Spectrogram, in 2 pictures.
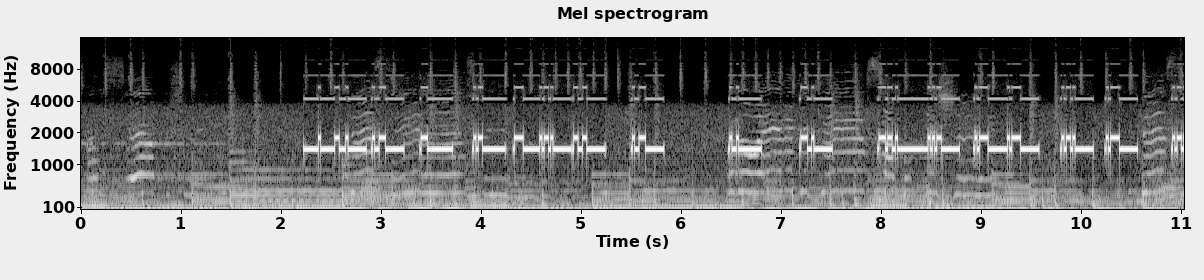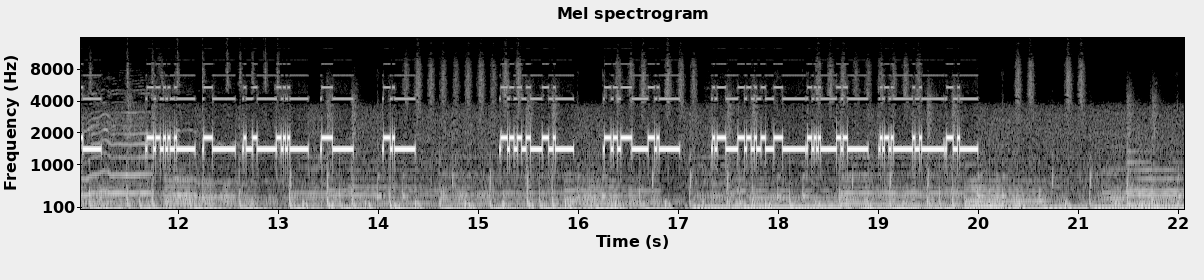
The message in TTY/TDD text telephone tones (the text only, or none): CAMBODIA, SEEDED FOURTH IN THE WORLD,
